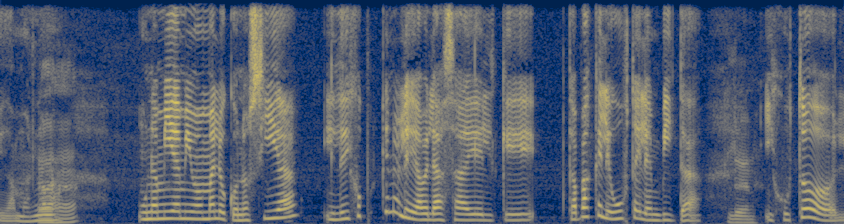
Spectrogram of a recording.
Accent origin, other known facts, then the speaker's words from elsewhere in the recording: Montevideo, Uruguay; Sí, soy de Montevideo.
